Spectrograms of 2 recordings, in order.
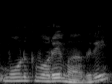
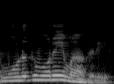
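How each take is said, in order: Both takes have the same delivery.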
